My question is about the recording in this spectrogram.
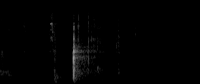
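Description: A few short plastic clicks as a trading card is handled into a clear plastic card holder; the loudest comes about three-quarters of a second in. From about halfway through there is silence.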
